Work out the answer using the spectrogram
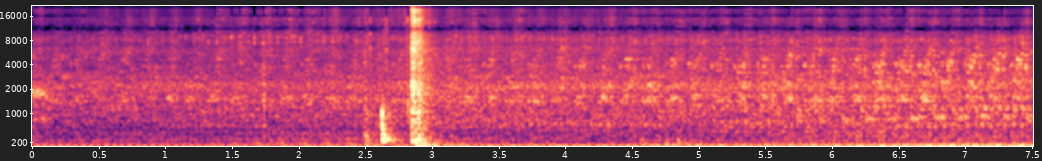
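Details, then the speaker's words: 1957 Ford Thunderbird V8, recorded from the rear at the through-bumper exhaust: deep, even burble at idle with no misses or ticks; normal healthy idle. "I just love that through bumper exhaust hey do not make cars like they used to no doubt about it this thing sounds awesome"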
